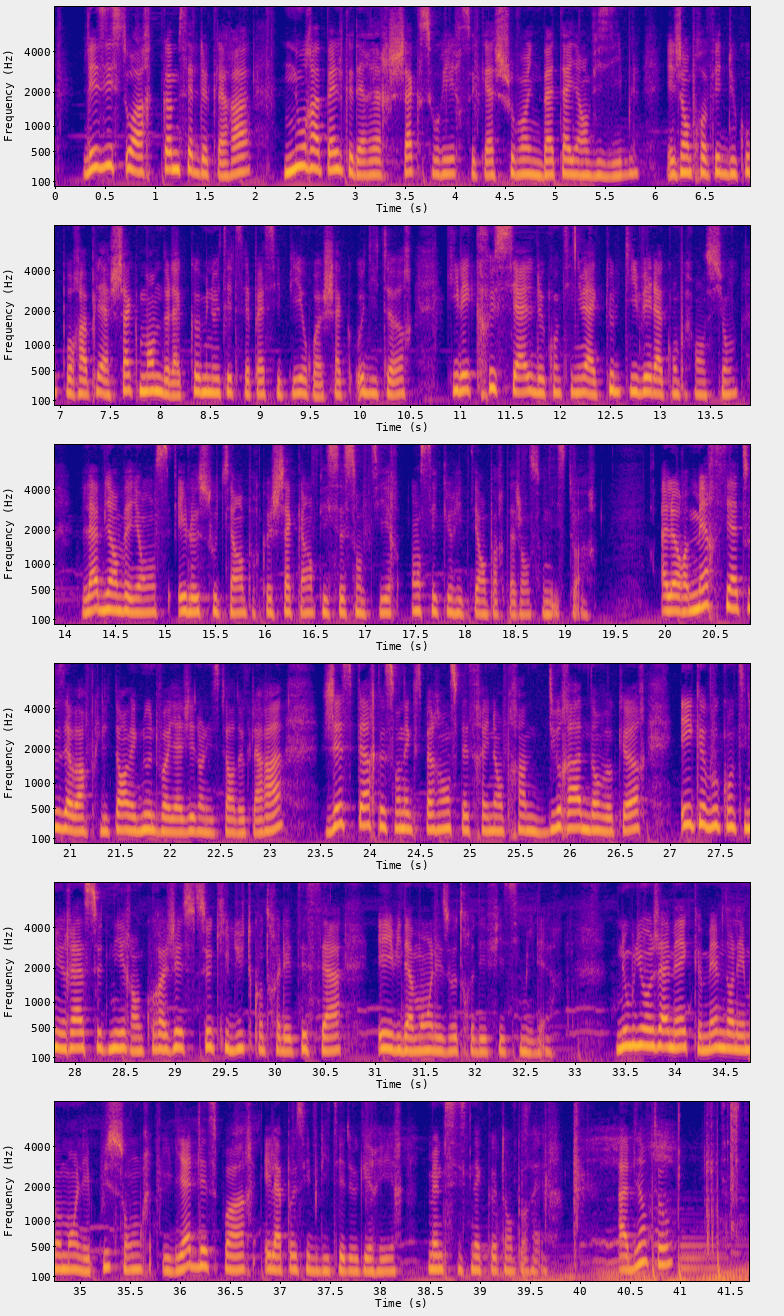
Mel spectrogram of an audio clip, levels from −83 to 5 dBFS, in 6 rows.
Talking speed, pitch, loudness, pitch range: 200 wpm, 190 Hz, -19 LUFS, 175-210 Hz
